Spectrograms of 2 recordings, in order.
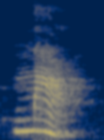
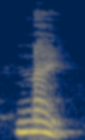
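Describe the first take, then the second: First: The word ends in a plain 'a' vowel. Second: The word ends in an 'ei' glide. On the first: This is the standard citation form. "Hãy nhắc lại từ kia đó" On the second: This is the casual spoken form. "Từ này trong khẩu ngữ thường được đọc thành này"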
